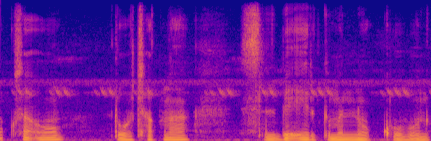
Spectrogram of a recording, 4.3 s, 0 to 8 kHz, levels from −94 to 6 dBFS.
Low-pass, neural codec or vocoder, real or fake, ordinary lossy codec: none; none; real; none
